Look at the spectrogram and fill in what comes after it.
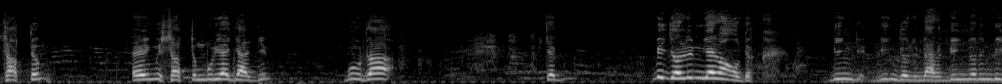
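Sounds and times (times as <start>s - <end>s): chickens clucking: 3.9s - 6.4s.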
